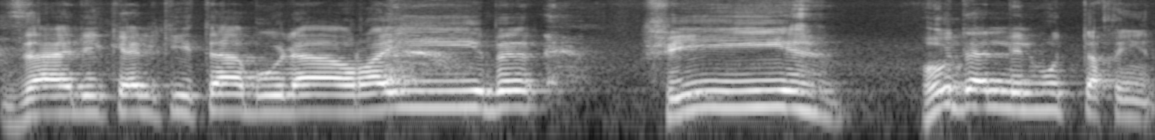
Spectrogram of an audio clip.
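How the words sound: There are pauses after la rayb and fihi. The speaker calls it wrong. "أن تقف على كليهما"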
